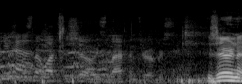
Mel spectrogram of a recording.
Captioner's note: audience laughing; indistinct conversation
